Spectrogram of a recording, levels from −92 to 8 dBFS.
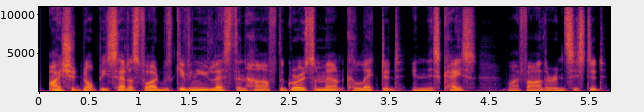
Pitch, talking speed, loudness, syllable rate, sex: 110 Hz, 210 wpm, -19 LUFS, 5.7 syllables/s, male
